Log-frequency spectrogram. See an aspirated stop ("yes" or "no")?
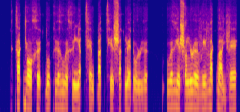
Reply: yes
